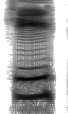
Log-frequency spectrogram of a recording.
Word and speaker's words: Qi: Like, some people call it chi and some people call it ki.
